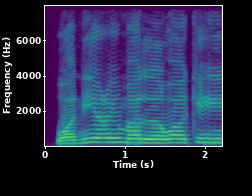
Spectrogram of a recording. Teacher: অক্ফ করার কারণে জেরের পরে ইয়া সাকিন একালিফ টানটা তিন আলিফ টান হয়ে গেছে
